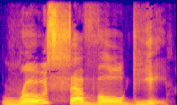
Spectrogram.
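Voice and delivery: very slow, word by word; slowly sounded out. Shown as a demonstration. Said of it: "say her last name backward".

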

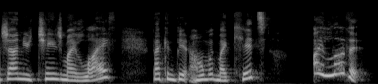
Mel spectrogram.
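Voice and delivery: imitating a thrilled, grateful client; grateful excitement. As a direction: gush thanks, pitch leaping at the end. Grateful client's thanks, acted out.

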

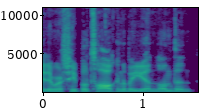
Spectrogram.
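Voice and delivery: normal talking voice

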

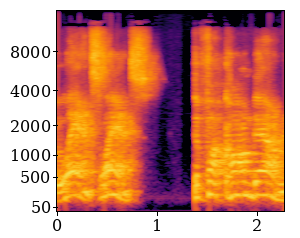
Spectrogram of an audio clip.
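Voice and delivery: high-pitched exasperated appeal; retold urgent plea. Hands up, to the classmate running at him, urgent. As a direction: try to call off an attacker, reenacted.

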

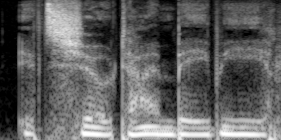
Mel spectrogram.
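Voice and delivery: low, hushed self pep talk; low-key psych-up. Retold or imitated. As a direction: murmur it to yourself, soft and low. Psyching self up before an act.

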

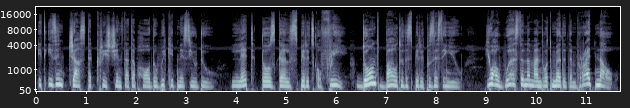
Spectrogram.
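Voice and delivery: put-on loud, forceful scolding of a wayward child; an elder's booming rebuke; stern warning. A narrator's reading. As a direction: warn her hard, voice ringing. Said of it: "he cautioned".

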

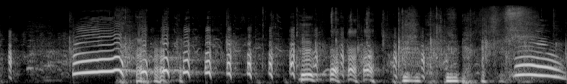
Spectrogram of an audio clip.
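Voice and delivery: long high-pitched laughing fit; helpless high laughter. Real, not acted. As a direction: cackle on and on, high. Laughing at own story.

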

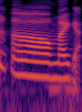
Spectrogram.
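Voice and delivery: laughing out Oh my God; amused laughing exclamation; real laugh. Real, not acted. Guest laughing at story.

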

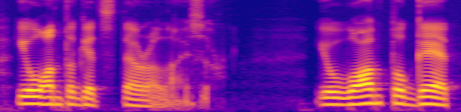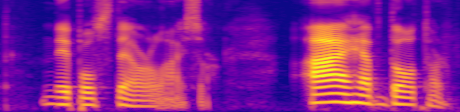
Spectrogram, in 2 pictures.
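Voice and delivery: put-on emphatic lecture in a thick Russian accent; heavy Russian accent. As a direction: imitate a stern Russian shop clerk. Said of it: "she has a heavy Russian accent".

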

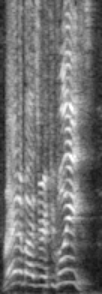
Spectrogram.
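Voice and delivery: booming game show host summons; grand announcer call. Acted. Host calls the randomizer.

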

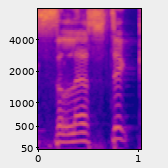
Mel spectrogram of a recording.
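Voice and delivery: teasing, stretched-out mimicry; mocking repetition. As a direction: draw the botched word out incredulously. Mockingly repeats the other's slip.

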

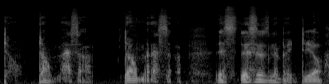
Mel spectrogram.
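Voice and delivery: retold yelling in a soft half-whisper; hushed mock yell. Teammates razzing a player on camera, hushed mock yell. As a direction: imitate teammates yelling, but softly under the breath. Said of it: "just, like, yelling at me".

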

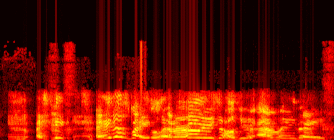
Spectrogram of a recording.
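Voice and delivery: half-laughing, half-crying exclamation; laughing mock outrage. She relives telling the girls her story, laughing high exclamation.

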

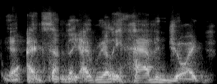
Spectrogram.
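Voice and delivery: ordinary talk, nothing marked

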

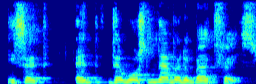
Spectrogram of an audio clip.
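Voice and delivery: normal talking voice

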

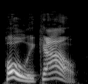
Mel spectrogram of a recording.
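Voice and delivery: sudden astonished double take; surprised realization. Acted. Host scanning the free agent list, suddenly astonished. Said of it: "you're like".

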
